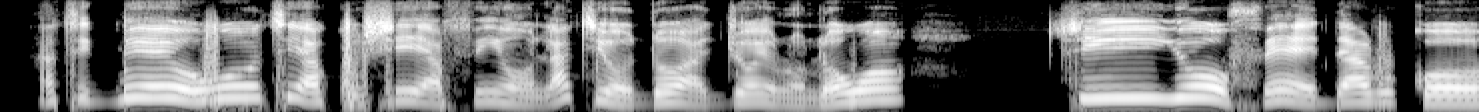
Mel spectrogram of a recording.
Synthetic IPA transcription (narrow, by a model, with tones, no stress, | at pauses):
a˨ti˧ɡ͡be˦o˧wo˦ti˦a˧˨ko˨ʃe˧a˨fĩ˧˨j̃ã˨la˨˦ti˧ɔ˨dɔ˧˦a˨d͡ʒɔ˧i˨ɾ̃ã˨lɔ˨˦wɔ˦ | ti˦joː˦˨fɛ˨˦˨da˦ɾu˦kɔ˧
